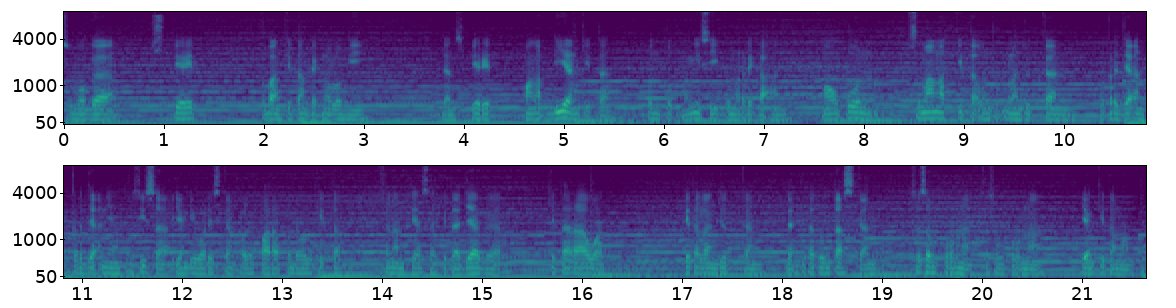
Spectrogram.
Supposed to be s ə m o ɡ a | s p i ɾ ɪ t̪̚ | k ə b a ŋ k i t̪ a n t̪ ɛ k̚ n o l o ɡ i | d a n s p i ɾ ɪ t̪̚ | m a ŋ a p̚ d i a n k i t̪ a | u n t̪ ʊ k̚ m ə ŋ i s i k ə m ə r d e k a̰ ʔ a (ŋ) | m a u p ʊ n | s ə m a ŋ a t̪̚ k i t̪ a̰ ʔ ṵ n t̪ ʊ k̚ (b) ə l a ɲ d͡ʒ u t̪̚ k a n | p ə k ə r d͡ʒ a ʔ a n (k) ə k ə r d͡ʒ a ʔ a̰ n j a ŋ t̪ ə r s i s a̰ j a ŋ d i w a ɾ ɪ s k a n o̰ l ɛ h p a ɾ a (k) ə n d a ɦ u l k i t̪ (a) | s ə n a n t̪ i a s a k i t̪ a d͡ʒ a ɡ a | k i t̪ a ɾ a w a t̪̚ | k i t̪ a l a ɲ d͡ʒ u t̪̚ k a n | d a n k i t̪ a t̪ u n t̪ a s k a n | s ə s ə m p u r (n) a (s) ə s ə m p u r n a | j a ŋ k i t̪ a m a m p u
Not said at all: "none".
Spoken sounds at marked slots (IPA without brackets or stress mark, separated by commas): n, m, p, p, a, n, s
